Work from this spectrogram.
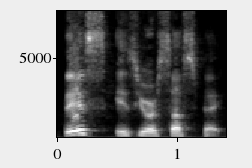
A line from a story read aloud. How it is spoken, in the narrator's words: says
